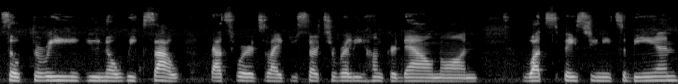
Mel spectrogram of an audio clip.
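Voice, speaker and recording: In a dry, close recording with no echo, a woman with a fairly low pitch speaks at a moderate pace in a slight New York accent. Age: 30s. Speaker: professional boxer and MMA fighter. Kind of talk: casual interview chat.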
